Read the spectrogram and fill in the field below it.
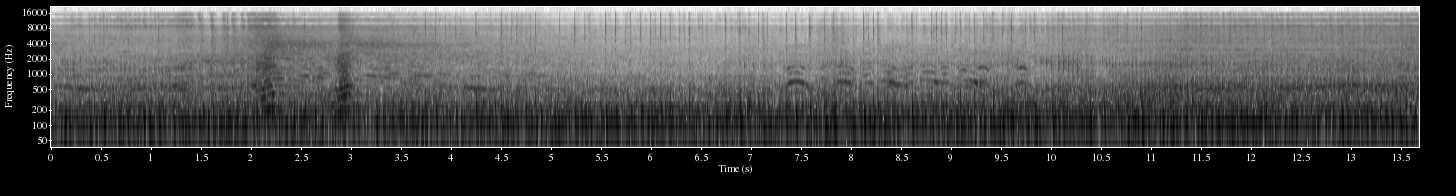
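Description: Motorcycle engines rev loudly nearby.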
